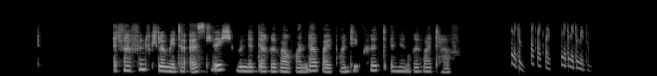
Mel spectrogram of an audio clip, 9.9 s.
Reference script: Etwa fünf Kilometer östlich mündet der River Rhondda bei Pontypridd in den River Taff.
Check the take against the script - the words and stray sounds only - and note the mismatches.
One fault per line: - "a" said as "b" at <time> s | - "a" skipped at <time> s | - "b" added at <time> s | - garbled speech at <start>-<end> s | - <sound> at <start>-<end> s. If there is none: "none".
- chirp at 7.7-8.9 s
